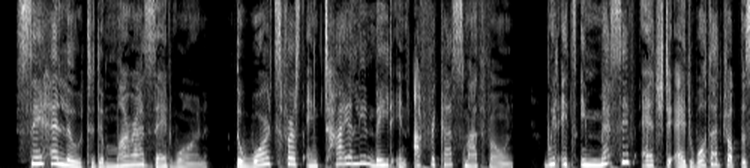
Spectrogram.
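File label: English West African F Ad; accent of africa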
